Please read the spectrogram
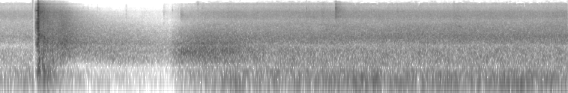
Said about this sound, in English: Yep, we got him. Boy, that was a long shot. That was a good shot.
